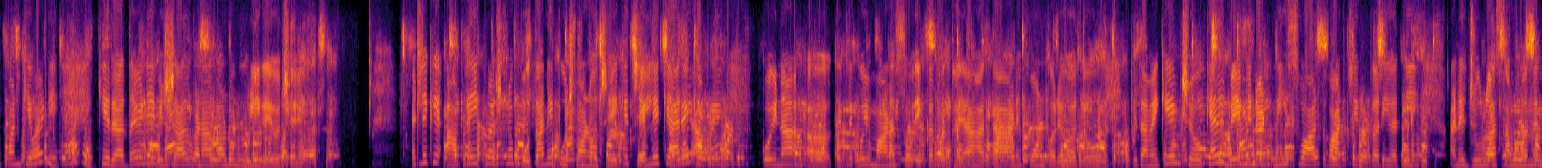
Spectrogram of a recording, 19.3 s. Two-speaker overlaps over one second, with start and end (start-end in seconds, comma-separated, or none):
1.8-3.7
